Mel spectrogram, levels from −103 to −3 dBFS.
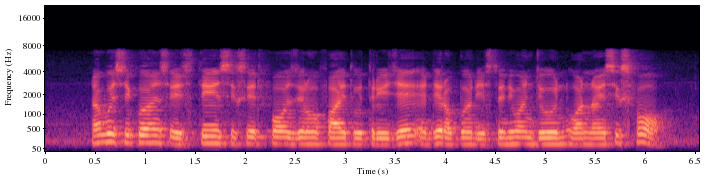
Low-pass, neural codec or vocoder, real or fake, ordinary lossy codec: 7.2 kHz; none; real; none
